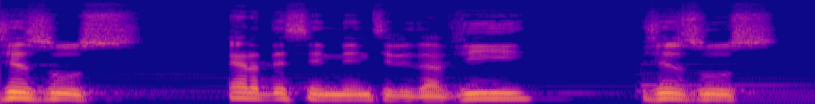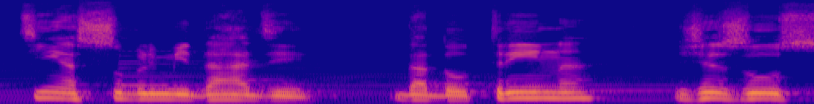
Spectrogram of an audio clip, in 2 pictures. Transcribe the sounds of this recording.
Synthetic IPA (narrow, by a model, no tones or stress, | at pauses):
ʒezus | ɛɾɐd̪esẽnd̪ẽnt̪ɪd̪ɪd̪avi | ʒezus | t͡ʃ̪ĩɲɐːsublimid̪ad͡ʒɪ | d̪ɐd̪owt̪ɾĩnɐ | ʒezus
